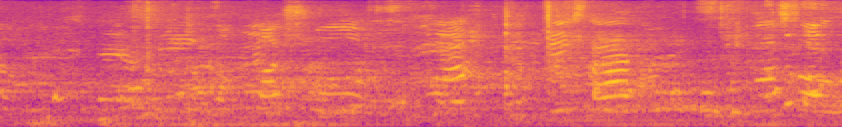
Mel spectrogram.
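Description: Children playing: many young voices calling out and chattering over one another, over a steady low hum.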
